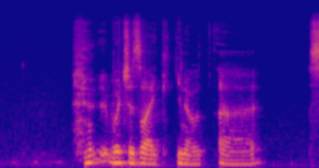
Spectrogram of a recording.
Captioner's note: laughter; uh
